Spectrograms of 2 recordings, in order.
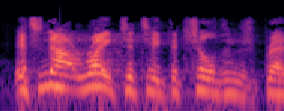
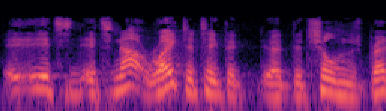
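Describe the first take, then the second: First: The tone is harsh and condemning. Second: The tone is light and teasing. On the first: It is a stern rebuke. "in a very condemning way" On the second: It is a playful jab. "he's kind of ribbing her"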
